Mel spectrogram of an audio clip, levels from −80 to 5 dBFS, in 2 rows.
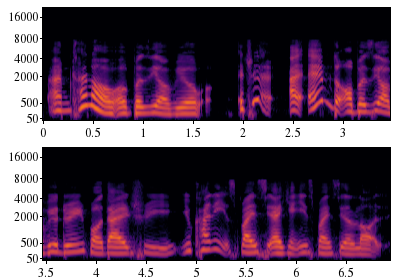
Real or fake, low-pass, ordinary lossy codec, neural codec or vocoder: real; none; none; none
